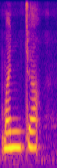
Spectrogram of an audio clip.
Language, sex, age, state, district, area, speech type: Kannada, female, 18-30, Karnataka, Tumkur, urban, read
